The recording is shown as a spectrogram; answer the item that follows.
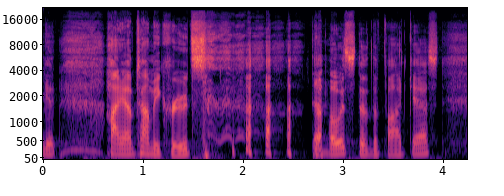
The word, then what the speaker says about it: Kreutz: Did you know you're pronouncing your name wrong? No, I'm saying it right. Kreutz. It's not Kreutz, it's Kreitz. No, it's Kreutz. So long I.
